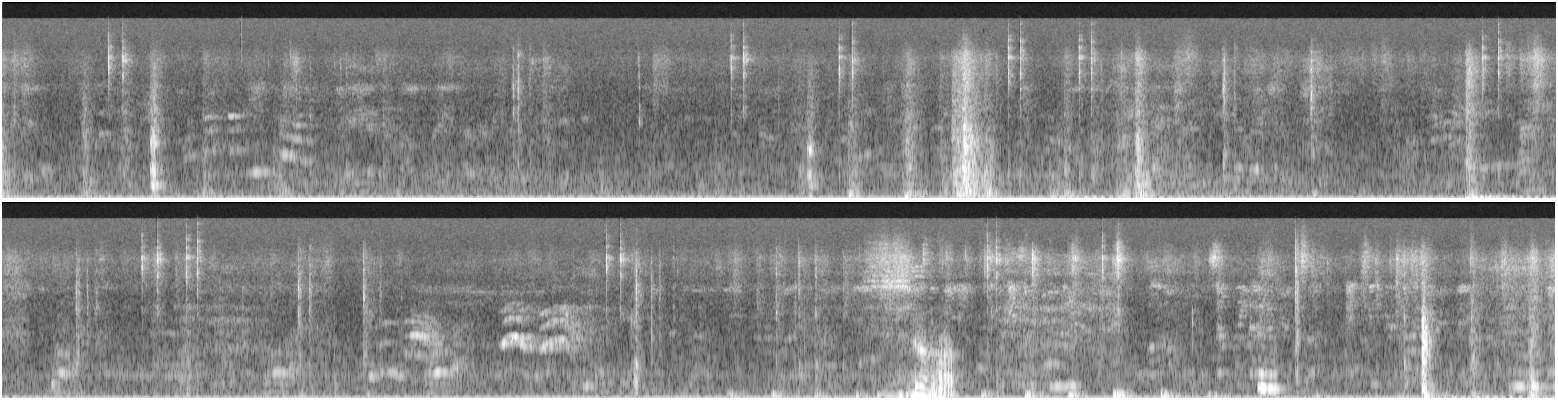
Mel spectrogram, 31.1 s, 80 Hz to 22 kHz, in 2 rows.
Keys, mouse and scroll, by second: 5.1 g, 8.5-10.0 right drag, 10.1-12.3 right drag, 12.2 g, 12.6 right click, 16.3 c, 17.5-19.2 right drag, 18.5 g, 23.3 a, 25.5-27.1 drag, 28.1-29.9 middle drag, 30.9-31.0 middle drag.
